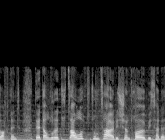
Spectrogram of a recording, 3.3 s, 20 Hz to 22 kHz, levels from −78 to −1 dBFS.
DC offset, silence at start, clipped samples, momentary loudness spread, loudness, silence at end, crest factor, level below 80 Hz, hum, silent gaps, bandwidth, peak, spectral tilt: under 0.1%; 0 s; under 0.1%; 8 LU; -17 LUFS; 0 s; 14 dB; -36 dBFS; none; none; 11.5 kHz; -2 dBFS; -4.5 dB/octave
